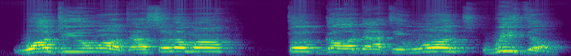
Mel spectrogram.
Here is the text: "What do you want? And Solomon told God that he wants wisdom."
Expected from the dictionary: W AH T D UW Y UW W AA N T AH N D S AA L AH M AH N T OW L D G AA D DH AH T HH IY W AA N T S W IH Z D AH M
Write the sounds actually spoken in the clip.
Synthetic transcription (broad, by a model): W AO T D UW Y UW W AA N T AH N S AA L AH M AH N T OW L G AA D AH T HH IY W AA N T W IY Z D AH M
